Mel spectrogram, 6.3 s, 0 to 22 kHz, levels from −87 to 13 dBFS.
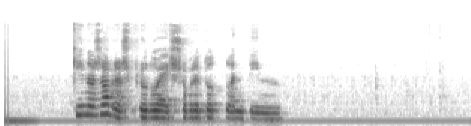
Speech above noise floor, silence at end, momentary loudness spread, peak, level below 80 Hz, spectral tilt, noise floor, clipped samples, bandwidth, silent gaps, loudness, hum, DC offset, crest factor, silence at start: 29 dB; 2.5 s; 20 LU; -8 dBFS; -64 dBFS; -5.5 dB/octave; -53 dBFS; under 0.1%; 11.5 kHz; none; -24 LUFS; none; under 0.1%; 20 dB; 0.05 s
